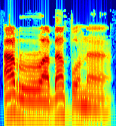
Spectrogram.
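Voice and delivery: slow "arrabatna" for اربطنا, r held and trilled; doubled ra. Shown as a demonstration. Teacher repeats the merged word, nun dropped entirely. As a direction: roll a long r in اربطنا with no n.

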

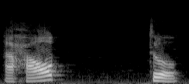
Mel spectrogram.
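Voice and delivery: احاط تو with a thick, heavy ط before the ت; exaggerated partial merge, heavy ط; heavy ta kept. Shown as a demonstration. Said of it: "درشتی صدای تا باقی میمونه".

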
